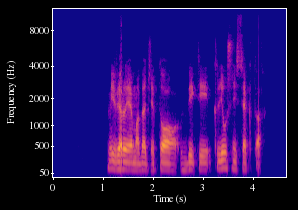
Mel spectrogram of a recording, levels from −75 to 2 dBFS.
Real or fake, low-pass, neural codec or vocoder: fake; 10.8 kHz; codec, 24 kHz, 0.9 kbps, WavTokenizer, medium speech release version 2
